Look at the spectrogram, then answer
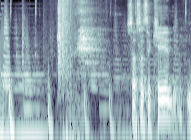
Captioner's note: Davante sighing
